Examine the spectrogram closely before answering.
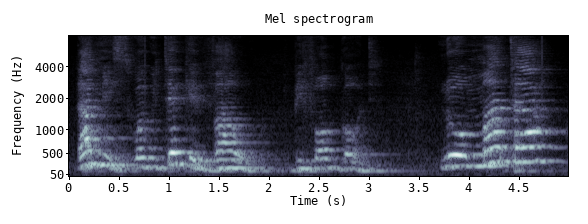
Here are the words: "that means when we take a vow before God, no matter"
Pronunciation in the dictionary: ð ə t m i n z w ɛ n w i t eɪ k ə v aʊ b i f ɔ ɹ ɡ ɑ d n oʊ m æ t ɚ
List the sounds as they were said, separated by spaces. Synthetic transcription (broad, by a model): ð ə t m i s w ɛ n w i t eɪ k ə v aʊ b i f ɔ ɡ ɑ d n oʊ m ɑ t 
